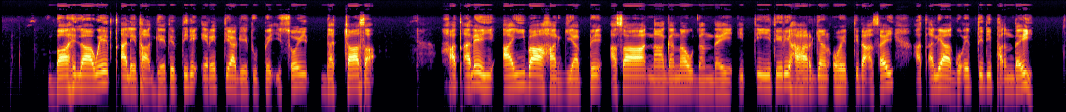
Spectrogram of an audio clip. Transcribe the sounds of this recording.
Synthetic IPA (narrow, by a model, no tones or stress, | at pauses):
baːɦɪlaːwɛt̪ʼɐlɛt̪ʰɐɡe̞ːt̪ɛt̪ːɪd̪ɪɛɾɛt̪ːɪjaːɡe̞ːt̪ʊpːɛʔɪsːɔj | d̪ɐt͡ʃːaːsɐ | hɐ̰t̪ʼɐlɛj | ɐjbaːhɐɾɡɪjaːpːɛʔɐsaːnaːɡɐnɐwd̪ɐnd̪ɐjeːɪt̪ʼːɪːt̪ɪd̪ɪɦɐhɐɾɡɪjanɔhɛt̪ːɪd̪ɐːsɐj | hɐt̪ʼɐlɪjaːɡɔʔɛt̪ːɪd̪ɪpʰɐnd̪ɐjiː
